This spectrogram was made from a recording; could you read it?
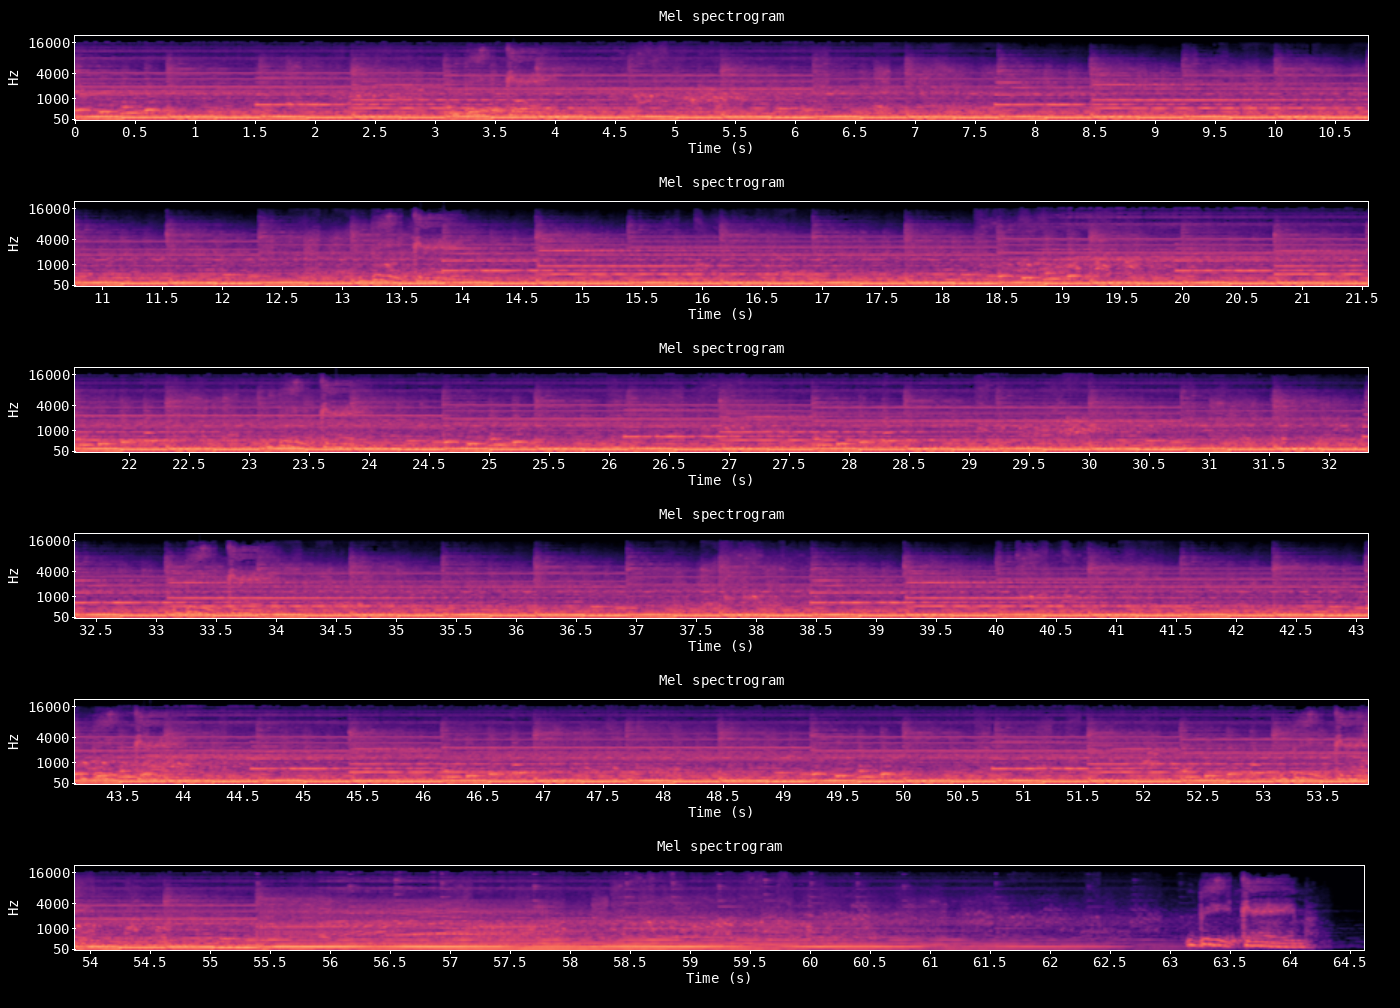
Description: Aeolian/Minor
DOES THIS CLIP CONTAINS LYRICS OR HUMAN VOICE?
tension
ominous
haunting
eerie
strings
synthesiser
percussion
electric guitar
drums
electric organ
harp
horror music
